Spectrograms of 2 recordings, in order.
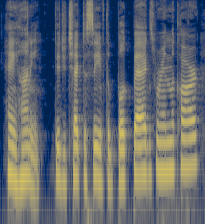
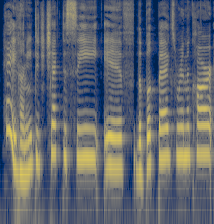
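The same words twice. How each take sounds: First: Pointed tone of voice. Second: Higher, lilting check-in with a partner; sweet tone of voice. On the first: Asking honey about the book bags in the car, pointed level tone. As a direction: ask it level, without any friendly lift. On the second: Asking honey about the book bags in the car, higher friendly tone. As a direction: lift the pitch into a friendly, open question. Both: Shown as a demonstration. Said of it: "That's tone of voice".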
